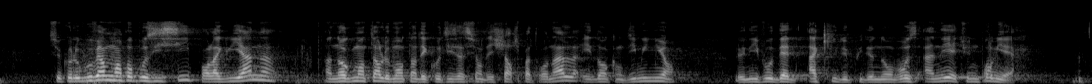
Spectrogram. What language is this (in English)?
French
